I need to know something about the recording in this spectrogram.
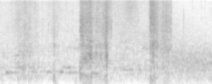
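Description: A few footsteps in snow and undergrowth as a person walks along the line.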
